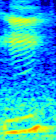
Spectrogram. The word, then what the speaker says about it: y: reason they did it the main word for and is the letter y and we pronounce it e but the next word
